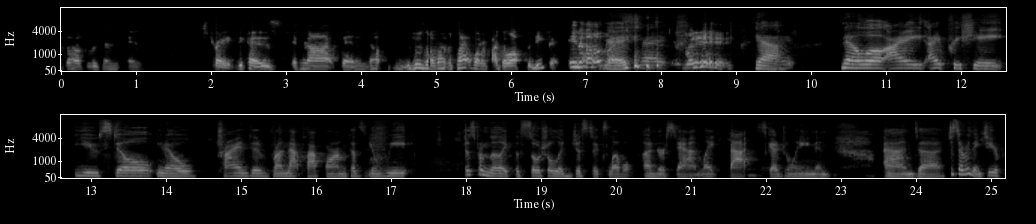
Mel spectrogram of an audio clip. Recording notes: Joins us on this Hoops Talk Podcast Zoom’d episode.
